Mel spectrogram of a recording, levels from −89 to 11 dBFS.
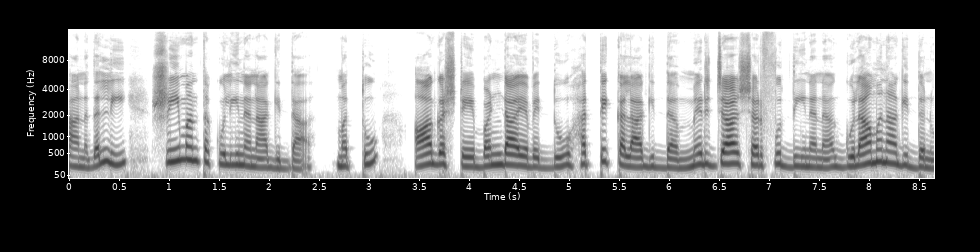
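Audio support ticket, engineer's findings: No audible faults found.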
